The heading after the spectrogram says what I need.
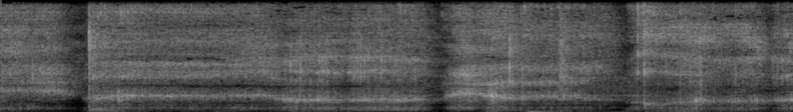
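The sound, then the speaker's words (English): Wheezing from a person, heard as a few long, raspy, noisy breaths separated by brief pauses and held at a steady moderate level. “Because she was wheezing and I wanted to catch it. You wanted to catch it on the microphone.”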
